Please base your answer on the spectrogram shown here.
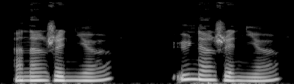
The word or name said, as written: ingenieur-ingenieur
